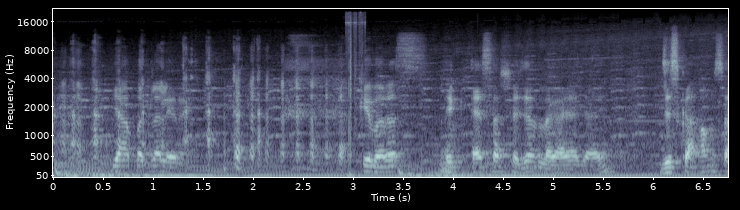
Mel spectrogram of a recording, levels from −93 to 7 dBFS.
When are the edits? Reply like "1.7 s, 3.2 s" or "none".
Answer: 3.0 s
